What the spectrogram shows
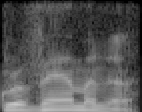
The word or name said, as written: gravamina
